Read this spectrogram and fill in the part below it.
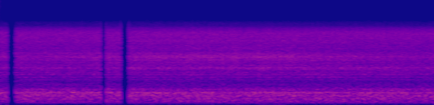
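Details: Steady broadband hiss like engine or air noise runs throughout, cut by three brief dropouts, with no animal sound.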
